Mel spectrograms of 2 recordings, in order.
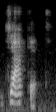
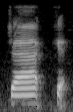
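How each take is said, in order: First: Said in the usual way. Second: Jacket in two separate beats, jack, et; split into syllables. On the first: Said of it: "Echo me". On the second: Shown as a demonstration. Teacher scooping syllables for the class, Jacket split in two. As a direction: break Jacket after the ck. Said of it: "Scoop it".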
